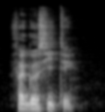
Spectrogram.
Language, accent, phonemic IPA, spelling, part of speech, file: French, France, /fa.ɡɔ.si.te/, phagocyter, verb, LL-Q150 (fra)-phagocyter.wav
- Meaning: 1. to phagocytize 2. to swallow up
